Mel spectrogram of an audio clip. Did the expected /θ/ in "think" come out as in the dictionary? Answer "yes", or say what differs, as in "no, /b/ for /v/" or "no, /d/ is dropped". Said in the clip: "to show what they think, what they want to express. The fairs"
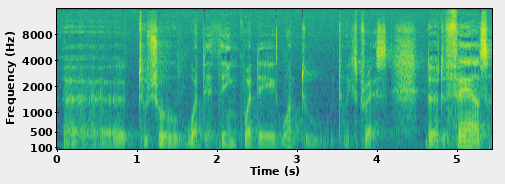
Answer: yes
